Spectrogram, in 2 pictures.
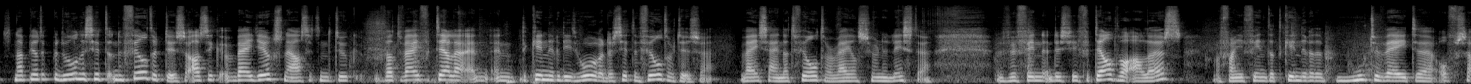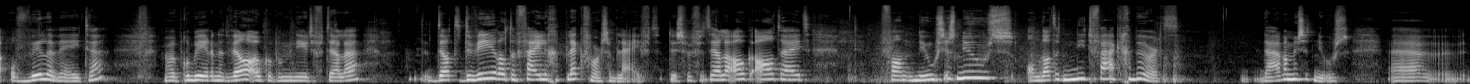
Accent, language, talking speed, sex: Dutch, Dutch, 190 wpm, female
